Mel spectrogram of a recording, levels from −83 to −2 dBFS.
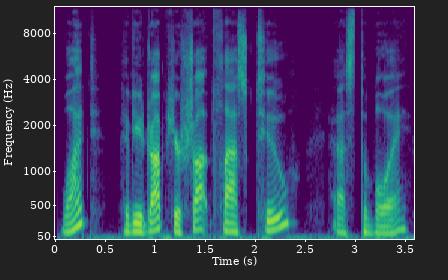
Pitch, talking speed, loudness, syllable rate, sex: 130 Hz, 185 wpm, -20 LUFS, 4.4 syllables/s, male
